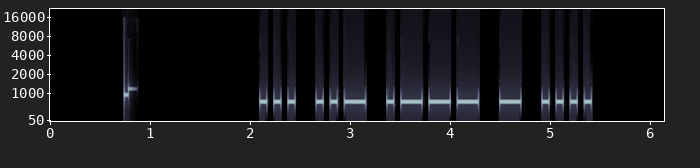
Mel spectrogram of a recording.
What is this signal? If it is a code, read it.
Morse code, heard as a keyed tone, about 17 wpm, 700 Hz. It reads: SUJTH
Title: Code Groups - 5 Letter:Numbers - 17wpm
